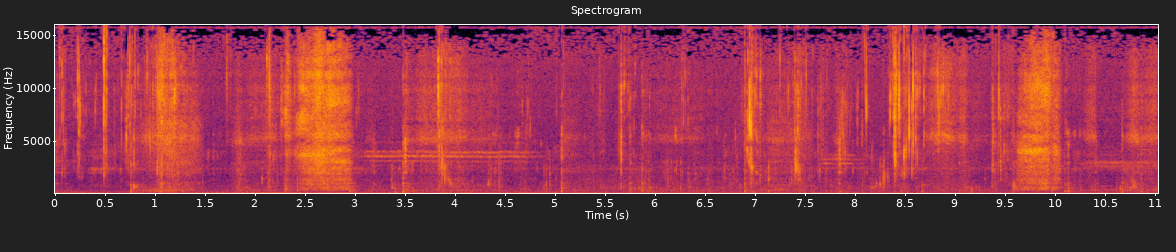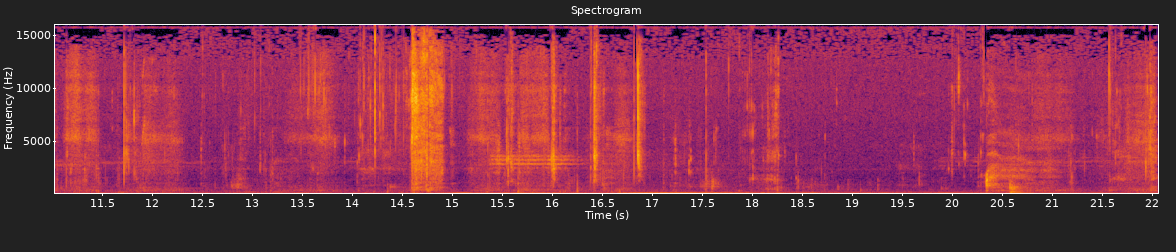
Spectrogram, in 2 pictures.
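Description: Close-miked eating sounds: chewing and lip smacks as rice and green chicken curry are eaten by hand, with irregular wet clicks and smacks.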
